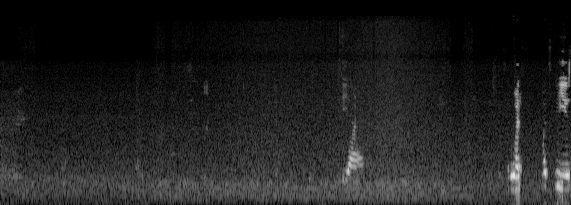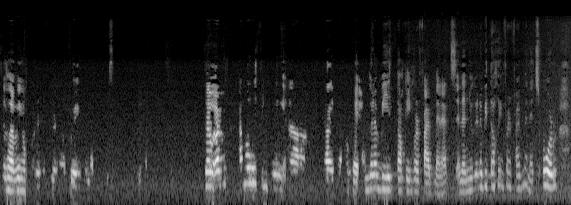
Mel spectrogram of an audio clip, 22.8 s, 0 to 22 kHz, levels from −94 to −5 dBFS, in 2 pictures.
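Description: Other side's voice leaking through, from 0.0 to 0.35 s: a very faint second voice sits far below the talker, likely because the echo canceller did not fully remove the loudspeaker signal from the microphone pickup, so a remnant of the far end slips through.

Speech suppressed in double talk, at 10.05–10.55, 10.79–11.76, 12.0–13.84, 14.13–14.37, 15.42–15.91, 16.16–17.71 and 17.87–18.8 s: the talker's speech repeatedly sinks, by roughly 20 to 30 dB at worst, likely because both sides spoke together and the canceller turned everything down.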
